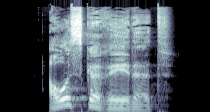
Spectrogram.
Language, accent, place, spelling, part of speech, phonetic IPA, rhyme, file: German, Germany, Berlin, ausgeredet, verb, [ˈaʊ̯sɡəˌʁeːdət], -aʊ̯sɡəʁeːdət, De-ausgeredet.ogg
- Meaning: past participle of ausreden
